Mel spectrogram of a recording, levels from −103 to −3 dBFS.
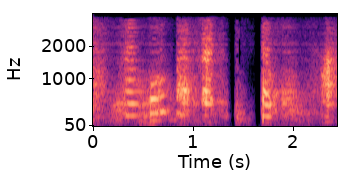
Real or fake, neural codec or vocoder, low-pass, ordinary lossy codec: fake; codec, 44.1 kHz, 0.9 kbps, DAC; 3.6 kHz; AAC, 24 kbps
